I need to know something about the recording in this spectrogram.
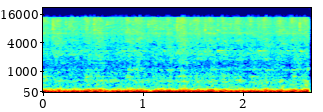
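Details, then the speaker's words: V8 with rebuilt Holley 4150 double-pumper carb, idle mixture screws set 1.5 turns out: deep, lumpy, slow rumble with uneven pulses; idle has sagged to about 600 rpm, too low. "okay, it's idled way down. So this is only at like 600. That's part of my problem."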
